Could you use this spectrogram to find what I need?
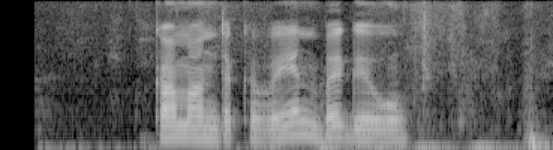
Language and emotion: Russian, neutral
